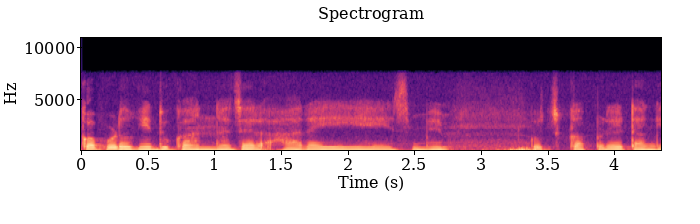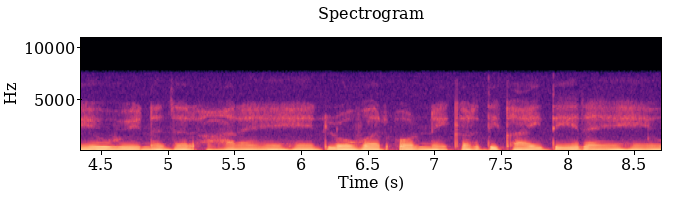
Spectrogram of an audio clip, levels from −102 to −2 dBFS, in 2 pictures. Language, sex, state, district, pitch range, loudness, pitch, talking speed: Hindi, female, Uttarakhand, Tehri Garhwal, 185-200 Hz, -18 LUFS, 190 Hz, 160 wpm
